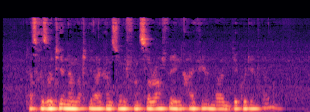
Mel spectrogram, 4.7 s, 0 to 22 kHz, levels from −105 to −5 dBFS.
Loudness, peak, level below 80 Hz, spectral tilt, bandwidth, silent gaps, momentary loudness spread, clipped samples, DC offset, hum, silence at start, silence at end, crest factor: -19 LUFS; -4 dBFS; -54 dBFS; -6.5 dB/octave; 11.5 kHz; none; 12 LU; under 0.1%; under 0.1%; none; 0.45 s; 0.5 s; 16 dB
